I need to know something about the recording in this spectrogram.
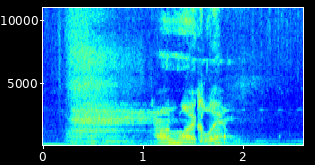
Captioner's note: sighs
